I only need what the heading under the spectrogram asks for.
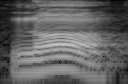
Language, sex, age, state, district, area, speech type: Assamese, male, 60+, Assam, Biswanath, rural, read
